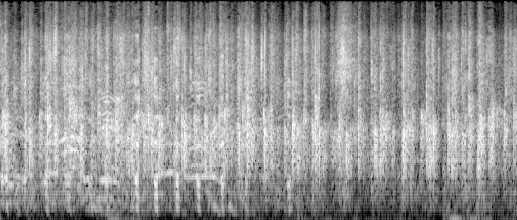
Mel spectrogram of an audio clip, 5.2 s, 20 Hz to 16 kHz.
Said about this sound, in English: is our opportunity with a studio audience, which is a little bit unique for radio. So we're going to ask if the audience, if they want to get their 10 seconds of applause for all these candidates, you can do so right now for joining us this morning.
